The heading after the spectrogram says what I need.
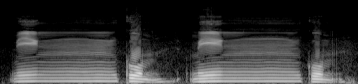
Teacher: kaf makhrajnya dari pangkal lidah kita beririsan dengan langit-langit yang ada di atas · Maka dengan ikhfa abad, maka minkum ya. Maka di situ nunnya disamarkan langsung kepada huruf kaf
